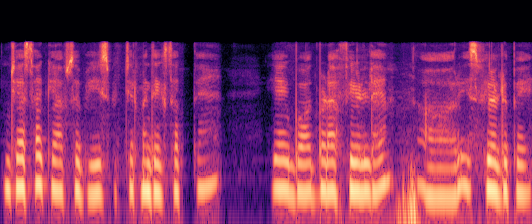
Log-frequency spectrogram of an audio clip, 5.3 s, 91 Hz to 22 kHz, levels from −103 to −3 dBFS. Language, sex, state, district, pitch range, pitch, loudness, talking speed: Hindi, female, Bihar, Kaimur, 200-220 Hz, 210 Hz, -17 LUFS, 235 wpm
